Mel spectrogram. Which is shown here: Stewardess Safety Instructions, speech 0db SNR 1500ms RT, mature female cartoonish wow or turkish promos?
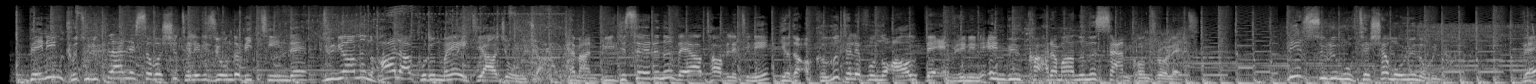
turkish promos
